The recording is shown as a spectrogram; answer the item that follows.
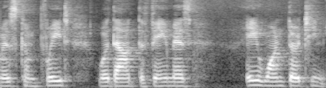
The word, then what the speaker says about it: A113: complete without the famous a113 easter egg pronounced a1-13 a113 refers to the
